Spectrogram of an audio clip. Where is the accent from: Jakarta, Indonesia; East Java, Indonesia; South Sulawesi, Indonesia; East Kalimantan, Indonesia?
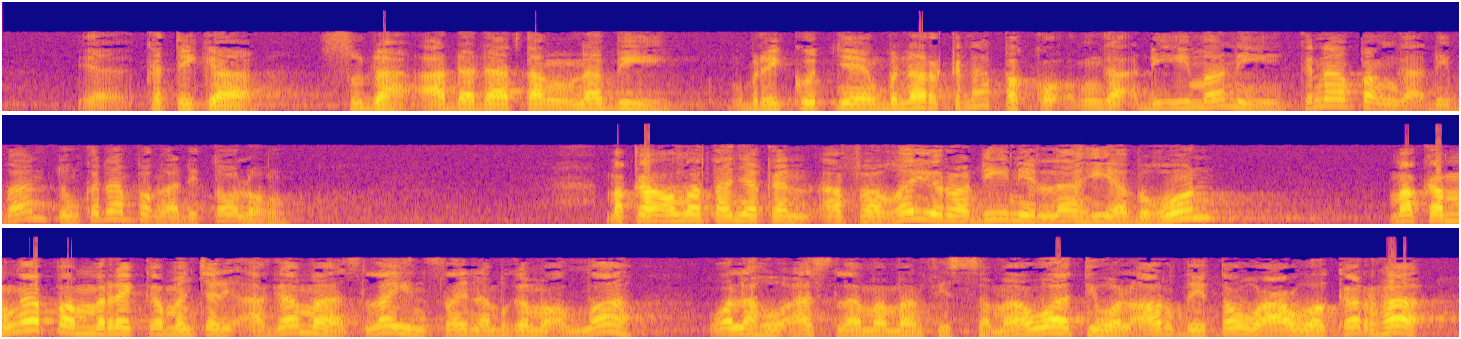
Jakarta, Indonesia; Diganti sama kita orang Betawi terutama.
